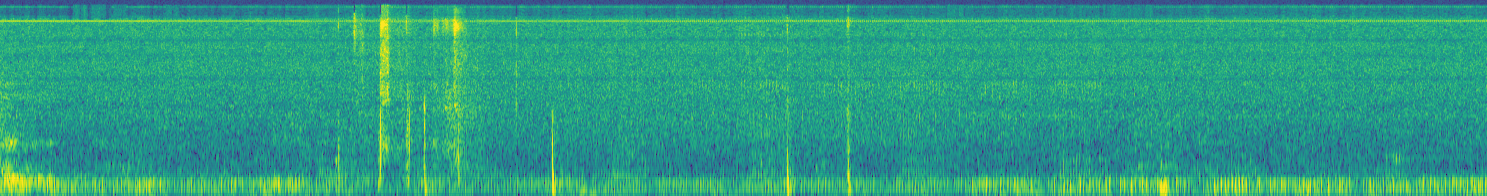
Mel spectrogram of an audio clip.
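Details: Totto, a pet cat, purring while kneading: a steady low rumbling drone that swells and eases with each breath, about one cycle every two seconds. A few sharp clicks and taps break in near the start.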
